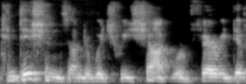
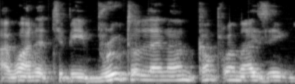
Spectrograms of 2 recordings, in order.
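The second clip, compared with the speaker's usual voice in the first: put-on French accent; 2 semitones higher than usual. Recall what your director said about the script, imitating the director's French accent. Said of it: "he said in his French accent".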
